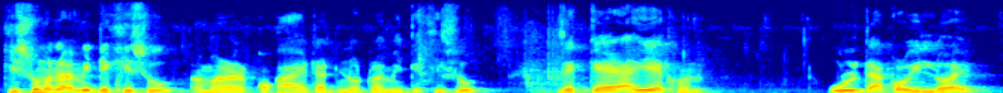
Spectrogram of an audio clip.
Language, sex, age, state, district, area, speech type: Assamese, male, 45-60, Assam, Charaideo, urban, spontaneous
